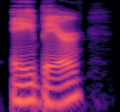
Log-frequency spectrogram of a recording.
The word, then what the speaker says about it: Hebert: but it's spelled H-E-B-E-R-T, but it's pronounced A-Bear.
